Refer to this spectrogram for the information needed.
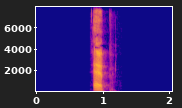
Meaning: app
- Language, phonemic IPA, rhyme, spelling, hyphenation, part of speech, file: German, /ɛp/, -ɛp, App, App, noun, De-App.ogg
